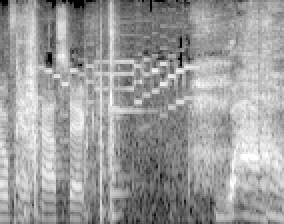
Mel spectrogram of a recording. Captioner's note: machine beeps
